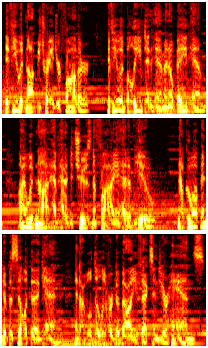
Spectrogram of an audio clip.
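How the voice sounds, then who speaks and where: A man's voice: low-pitched, animated, moderate pace. A man voicing an all-knowing machine spirit that speaks through a chair, mechanical and solemn. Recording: echoey voice over loud music.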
